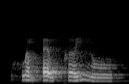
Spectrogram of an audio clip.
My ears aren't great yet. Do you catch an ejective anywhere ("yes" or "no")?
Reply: no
